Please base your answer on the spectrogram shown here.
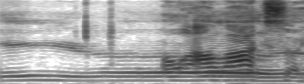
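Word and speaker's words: Al-Aqsa: Is that how do you pronounce it? Elastic mosque. Oh, Alaxa.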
